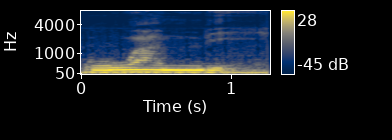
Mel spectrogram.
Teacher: the first A is falling and the last I is falling.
